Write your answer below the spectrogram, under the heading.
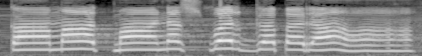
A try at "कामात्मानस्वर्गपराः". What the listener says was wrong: Where is that s? Once again, make sure that you are pronouncing that s also. Because kamatmanah swargaparaha becomes kamatmanaswargaparaha.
